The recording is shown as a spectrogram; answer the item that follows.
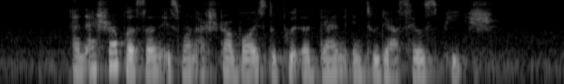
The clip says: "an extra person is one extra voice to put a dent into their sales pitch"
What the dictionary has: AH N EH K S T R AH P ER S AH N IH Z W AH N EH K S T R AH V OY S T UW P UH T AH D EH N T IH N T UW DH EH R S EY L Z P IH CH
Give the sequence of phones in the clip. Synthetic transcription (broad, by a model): AH N EH K S T R AH P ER S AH N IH S W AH N EH K S T R AH V OY S T UW P UH T AH D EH N IH N T UW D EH S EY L S P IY CH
